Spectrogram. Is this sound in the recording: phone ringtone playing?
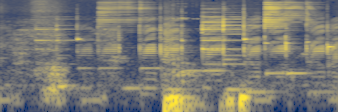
yes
